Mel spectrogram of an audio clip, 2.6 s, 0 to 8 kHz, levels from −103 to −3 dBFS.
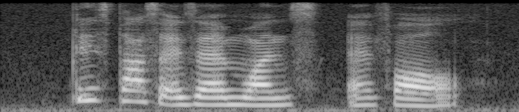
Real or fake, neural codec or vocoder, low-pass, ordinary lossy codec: real; none; 7.2 kHz; none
